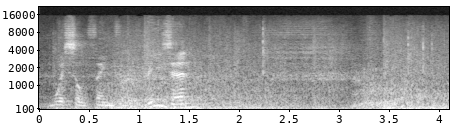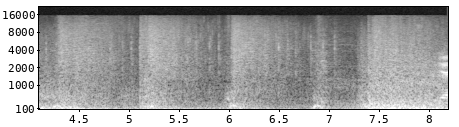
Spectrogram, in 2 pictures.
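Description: A sword strikes a huge beast with heavy thuds.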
